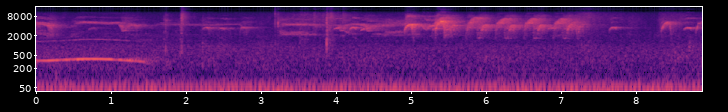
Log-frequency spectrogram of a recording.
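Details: One low, arching hoot of a Japanese wood pigeon opens this early-morning recording from Uwashima, Kaminoseki, on 29 January 2024, followed by rapid, bright chirping phrases from small birds over a low background hum.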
